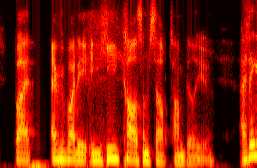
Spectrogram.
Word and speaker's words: Bilyeu: Which is actually how you pronounce it, because it's a French name, and I'm from Canada, and French is our second language.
